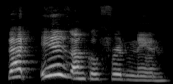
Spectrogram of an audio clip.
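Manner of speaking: loud, breathless cry of alarm; gasped. A narrator's reading. Grover recognizing his uncle as a statue, gasping in alarm. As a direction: blurt it out in shock. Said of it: "Grover gasped".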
